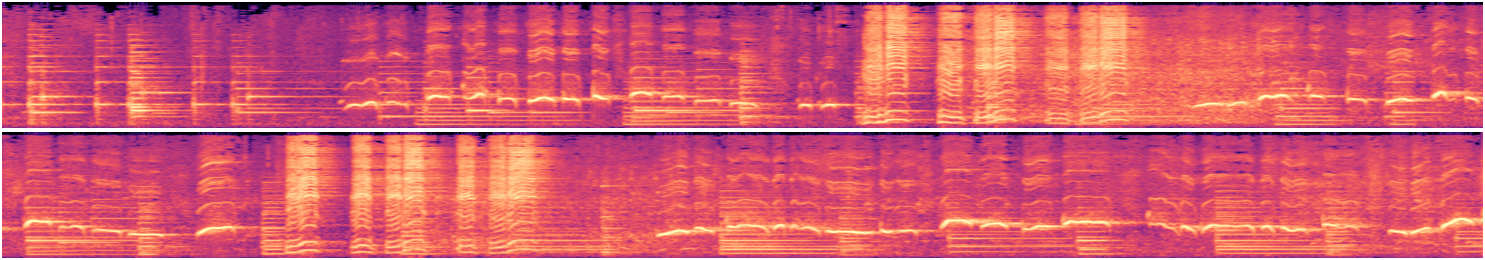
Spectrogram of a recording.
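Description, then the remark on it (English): A buzzy kazoo played by Jeremy Hardy and a sliding swanee whistle played by Tim Brooke-Taylor play a slow, wavering rendition of Titwillow together, fairly loud, with a couple of bursts of audience laughter breaking in midway. “Tim and Jeremy, you can start, and I'd like you to provide us with a rendition of Titwillow, featuring Jeremy Hardy on the kazoo and Tim Brooke-Taylor at the Swanee Whistle.”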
